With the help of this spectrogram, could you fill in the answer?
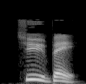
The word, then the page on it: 具备: Chinese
